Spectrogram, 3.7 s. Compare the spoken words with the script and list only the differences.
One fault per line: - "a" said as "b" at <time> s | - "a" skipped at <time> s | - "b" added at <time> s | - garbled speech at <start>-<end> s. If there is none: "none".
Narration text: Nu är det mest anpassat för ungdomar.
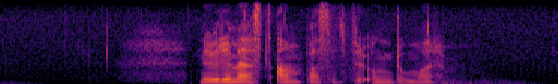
none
